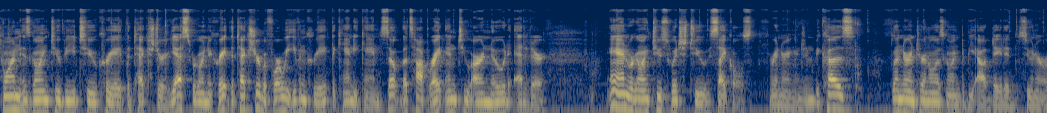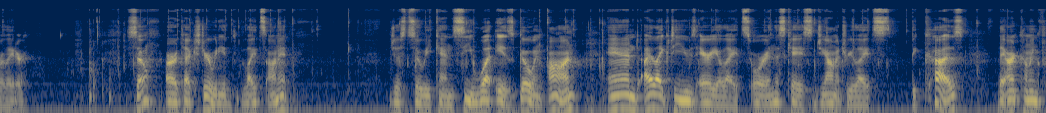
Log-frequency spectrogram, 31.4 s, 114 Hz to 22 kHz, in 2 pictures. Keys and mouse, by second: 1.6 r, 4.7 click, 6.1-8.1 drag, 10.7-13.6 drag, 13.9 middle click, 15.1 click, 16.3-17.7 drag, 17.7 z, 18.5 z, 18.5 g, 19.8 g, 21.0 KP_1, 21.5 g, 22.1-23.2 drag, 22.6 g, 24.3-25.7 drag, 24.5 shift+a, 26.1 g, 26.5 click, 26.6 r, 27.8 KP_3, 28.4 g, 28.9 r.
